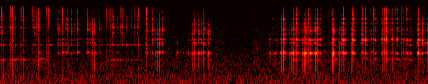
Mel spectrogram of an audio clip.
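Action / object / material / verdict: tap / glass beer bottle / glass / none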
